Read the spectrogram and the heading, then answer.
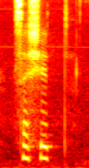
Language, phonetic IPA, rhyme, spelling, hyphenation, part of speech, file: Czech, [ˈsɛʃɪt], -ɛʃɪt, sešit, se‧šit, noun / verb, Cs-sešit.ogg
- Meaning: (noun) exercise book (a booklet for students, containing blank, lined or checkered pages for writing answers, drawing graphs etc.); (verb) masculine singular passive participle of sešít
